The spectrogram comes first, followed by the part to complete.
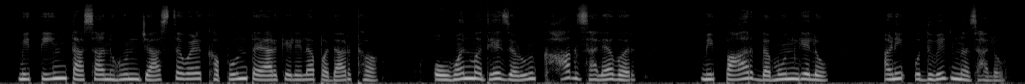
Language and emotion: Marathi, sad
